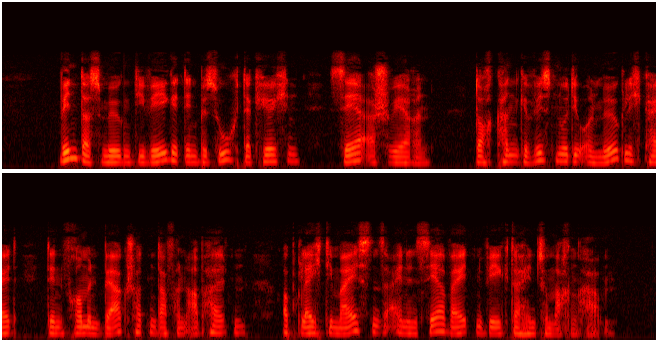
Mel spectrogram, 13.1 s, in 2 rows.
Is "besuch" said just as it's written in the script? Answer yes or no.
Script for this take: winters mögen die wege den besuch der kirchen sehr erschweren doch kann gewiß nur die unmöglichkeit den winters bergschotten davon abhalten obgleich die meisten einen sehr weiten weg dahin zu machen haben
yes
